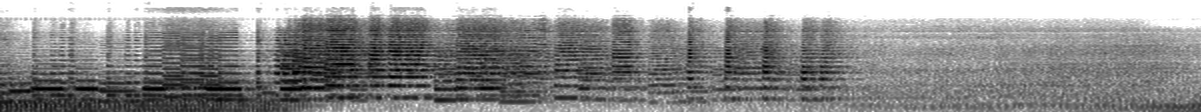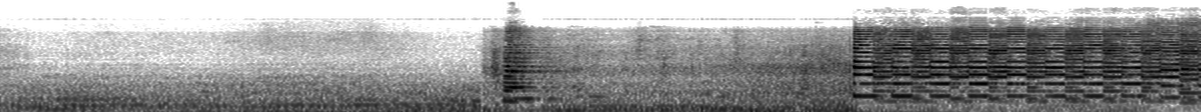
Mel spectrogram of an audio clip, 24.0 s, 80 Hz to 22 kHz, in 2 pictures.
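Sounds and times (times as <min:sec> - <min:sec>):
bus musical horn melody: 0:00.0 - 0:08.7, 0:16.9 - 0:17.8, 0:20.5 - 0:24.0
bus engine rumbling: 0:00.0 - 0:24.0
road noise: 0:00.0 - 0:24.0.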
